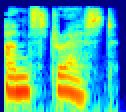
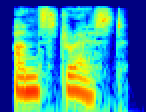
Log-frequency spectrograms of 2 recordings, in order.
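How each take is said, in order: Both takes have the same delivery.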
